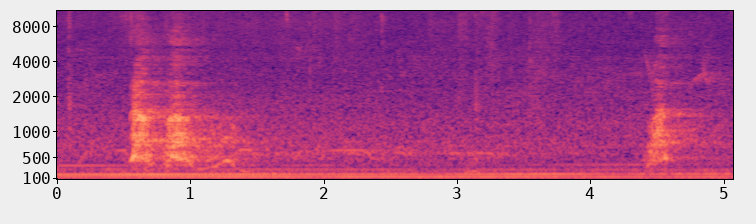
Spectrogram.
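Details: Six-week-old sable male German shepherd puppy undergoing Volhard puppy testing gives two quick barks in close succession, then a single bark about four seconds later, against a constant low electrical hum.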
